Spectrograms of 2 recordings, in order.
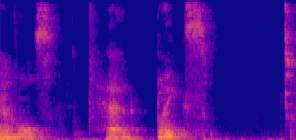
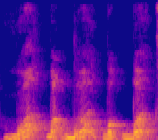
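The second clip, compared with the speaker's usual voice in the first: higher mock clucks; chicken clucking; 7 semitones higher, 5 dB louder than usual. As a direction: cluck like a hen. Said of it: "said Chicken".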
